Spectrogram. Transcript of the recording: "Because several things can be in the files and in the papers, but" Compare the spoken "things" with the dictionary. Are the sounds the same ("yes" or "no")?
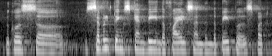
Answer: no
